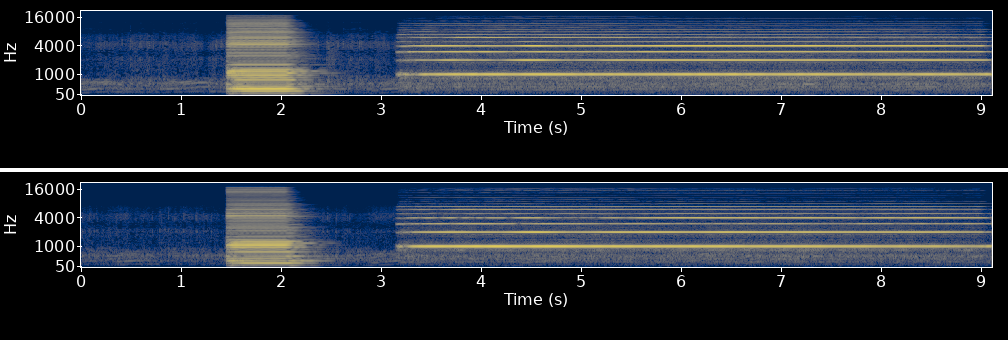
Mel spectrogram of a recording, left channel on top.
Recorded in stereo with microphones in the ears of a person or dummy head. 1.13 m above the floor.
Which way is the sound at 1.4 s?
15° right (ahead or behind).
